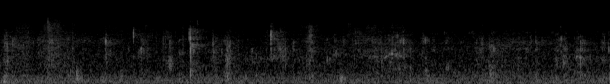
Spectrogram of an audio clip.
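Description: Eating sounds: chewing and wet mouth smacks, irregular short clicks with a few louder ones near the start and about two seconds in.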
